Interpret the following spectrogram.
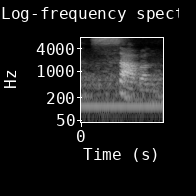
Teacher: a antepenúltima é a mais forte é acentuada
